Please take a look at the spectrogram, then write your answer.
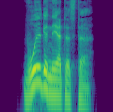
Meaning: inflection of wohlgenährt: 1. strong/mixed nominative/accusative feminine singular superlative degree 2. strong nominative/accusative plural superlative degree
- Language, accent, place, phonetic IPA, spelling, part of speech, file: German, Germany, Berlin, [ˈvoːlɡəˌnɛːɐ̯təstə], wohlgenährteste, adjective, De-wohlgenährteste.ogg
